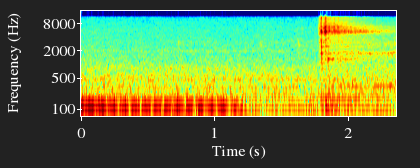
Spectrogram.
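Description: A pause at a microphone: a steady low hum that stops about a second in, then near the end a sudden short, hissy noise that dies away quickly.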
